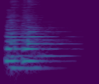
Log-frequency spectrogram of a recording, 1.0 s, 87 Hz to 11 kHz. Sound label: Landscape Balloon; windows 7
